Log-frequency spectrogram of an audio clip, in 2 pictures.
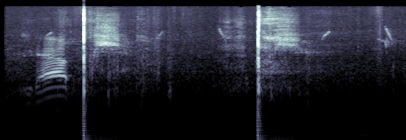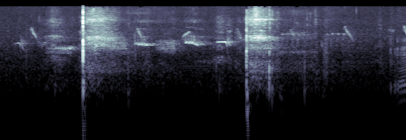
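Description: Four sharp impacts of kicks landing on a hand-held heavy bag, about two seconds apart.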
